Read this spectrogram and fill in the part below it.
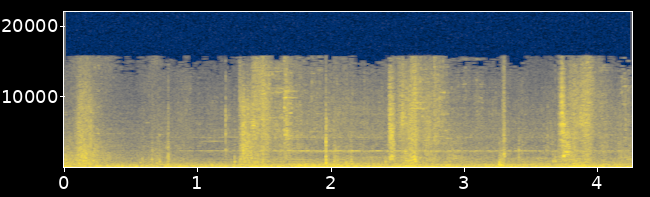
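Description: A character's footsteps and landings thud on stone.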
